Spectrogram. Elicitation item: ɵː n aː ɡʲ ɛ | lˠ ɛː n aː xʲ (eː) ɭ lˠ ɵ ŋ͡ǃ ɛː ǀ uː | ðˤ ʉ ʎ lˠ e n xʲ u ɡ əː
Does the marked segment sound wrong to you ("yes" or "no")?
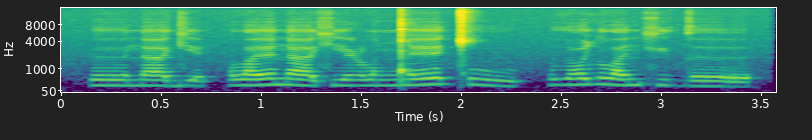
no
